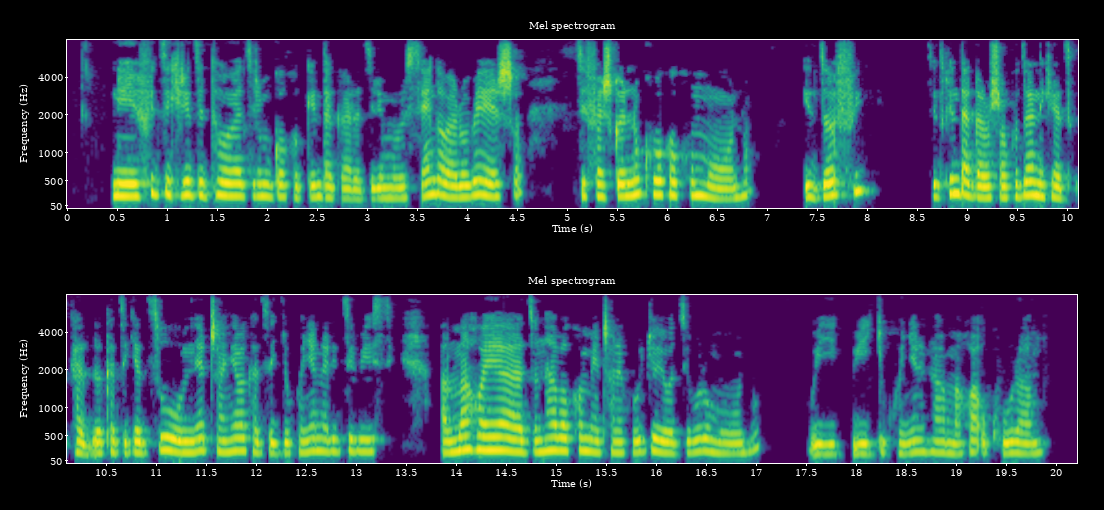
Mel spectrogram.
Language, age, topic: Rundi, 18-24, agriculture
